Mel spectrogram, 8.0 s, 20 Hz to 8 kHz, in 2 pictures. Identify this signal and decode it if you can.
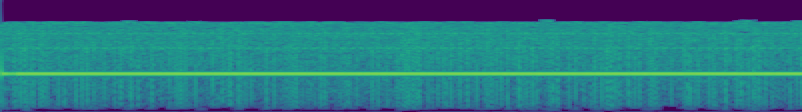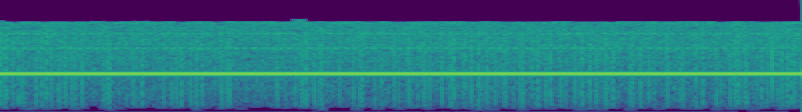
Emergency Alert System (SAME) tones (the 1050 Hz attention tone). It is heard from 0.8 to 7.5 s.
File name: eas / KSDZKDJL / KSDZKDJL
